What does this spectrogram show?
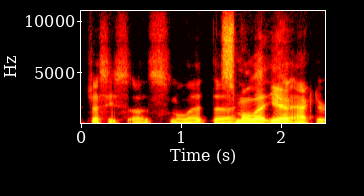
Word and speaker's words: Smollett: Jesse Smollett.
